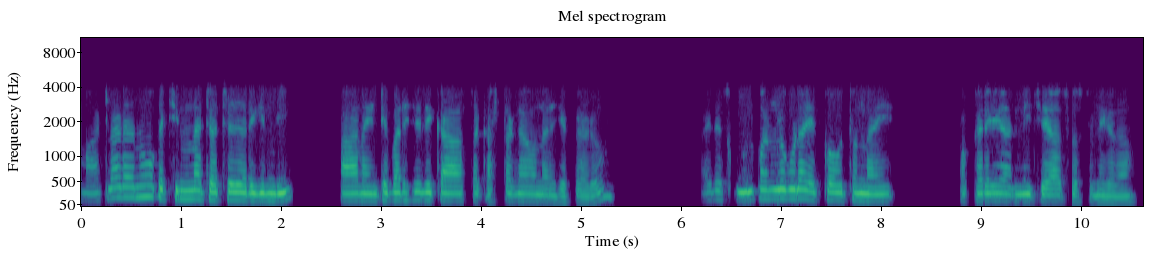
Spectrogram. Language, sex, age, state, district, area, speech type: Telugu, male, 18-30, Telangana, Hyderabad, urban, conversation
